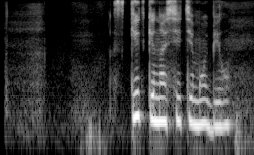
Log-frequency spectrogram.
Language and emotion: Russian, neutral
